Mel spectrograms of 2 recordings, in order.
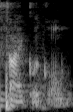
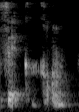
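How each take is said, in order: First: The first syllable sounds like 'sigh'. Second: The first syllable sounds like 'sick'. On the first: The speaker calls it wrong. "we wouldn't say cyclical" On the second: The speaker calls it right. "We'd say cyclical"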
